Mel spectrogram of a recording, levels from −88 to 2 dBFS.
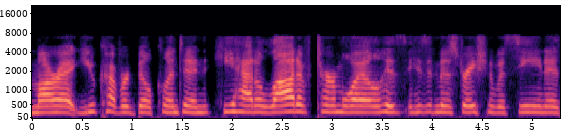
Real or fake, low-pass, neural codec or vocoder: fake; 7.2 kHz; codec, 16 kHz, 1.1 kbps, Voila-Tokenizer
